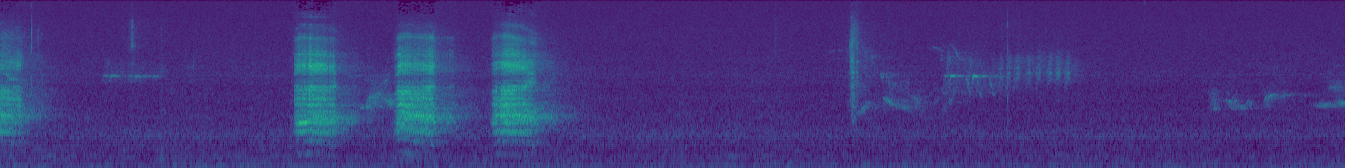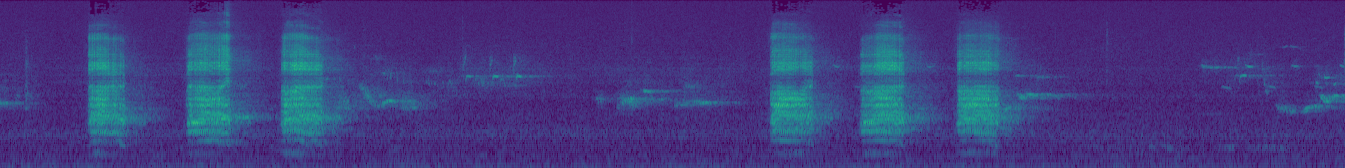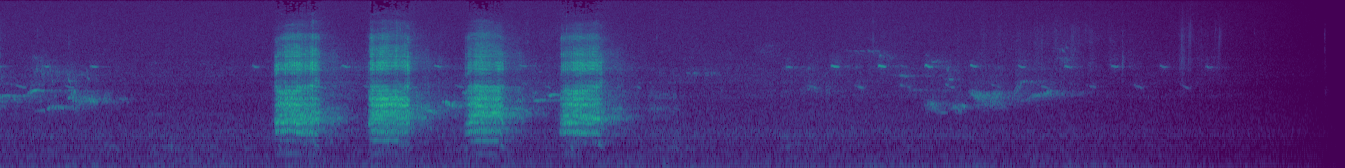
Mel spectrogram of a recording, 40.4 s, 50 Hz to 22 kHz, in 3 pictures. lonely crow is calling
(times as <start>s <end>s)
0.0s 0.7s, 2.9s 5.8s, 14.3s 17.4s, 21.2s 24.0s, 29.6s 33.8s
